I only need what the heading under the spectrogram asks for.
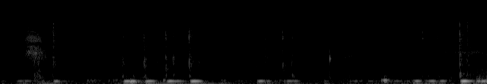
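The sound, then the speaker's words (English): Rapid, irregular typing on a computer keyboard, a steady patter of soft clicks and key taps with brief pauses, fairly quiet, with no voices. “Typing on the show.”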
